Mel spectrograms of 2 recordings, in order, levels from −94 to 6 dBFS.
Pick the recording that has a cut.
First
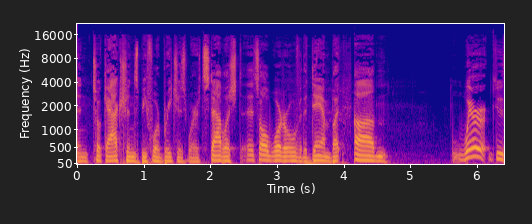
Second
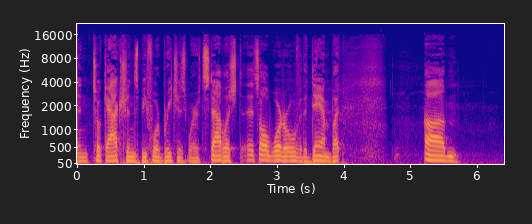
first; 1 cut; at 4.1 s

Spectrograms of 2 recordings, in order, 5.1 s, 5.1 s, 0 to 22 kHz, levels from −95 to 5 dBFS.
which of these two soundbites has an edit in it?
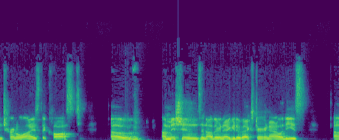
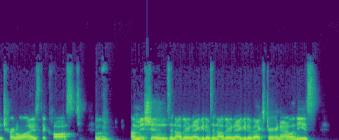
second; 2 cuts; at 1.4 s, 3.2 s

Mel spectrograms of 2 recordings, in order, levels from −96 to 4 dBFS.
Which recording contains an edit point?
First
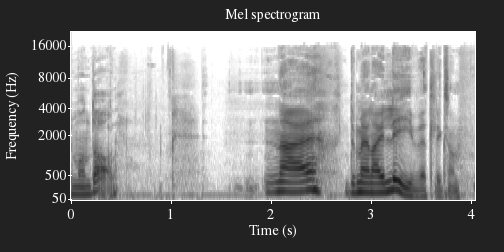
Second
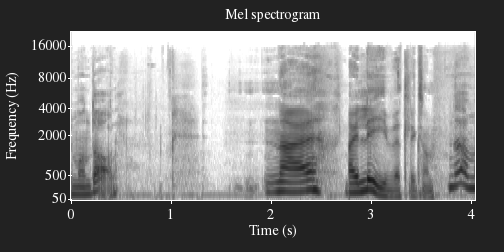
second; 1 cut; at 2.8 s

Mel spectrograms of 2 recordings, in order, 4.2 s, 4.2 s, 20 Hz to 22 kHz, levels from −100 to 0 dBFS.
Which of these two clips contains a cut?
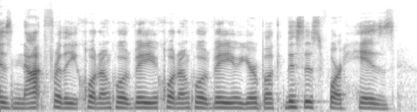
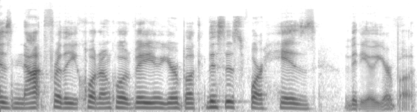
first; 1 cut; at 1.6 s

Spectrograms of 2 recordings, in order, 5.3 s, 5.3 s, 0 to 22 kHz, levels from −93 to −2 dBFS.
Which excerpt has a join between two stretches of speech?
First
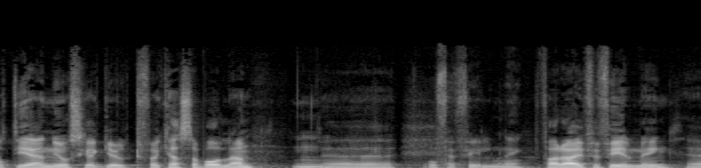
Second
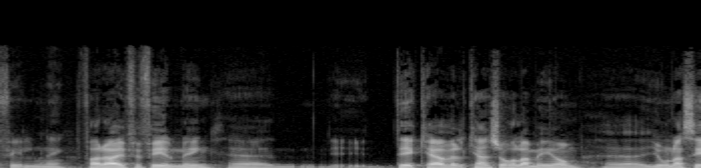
first; 2 cuts; at 1.0 s, 3.3 s

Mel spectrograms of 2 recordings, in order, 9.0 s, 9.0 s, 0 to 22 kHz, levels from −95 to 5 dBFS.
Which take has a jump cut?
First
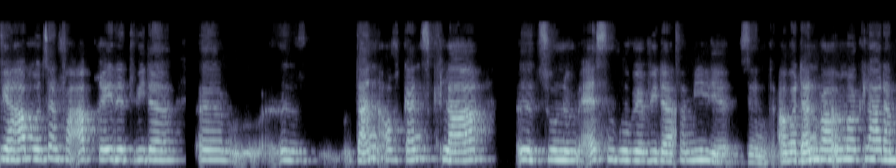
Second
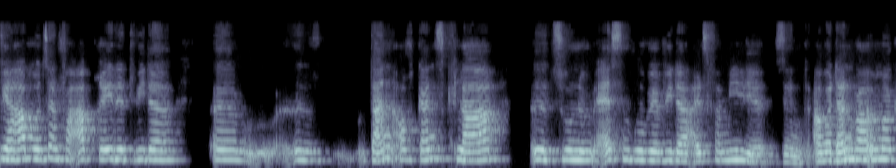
first; 2 cuts; at 1.8 s, 6.7 s

